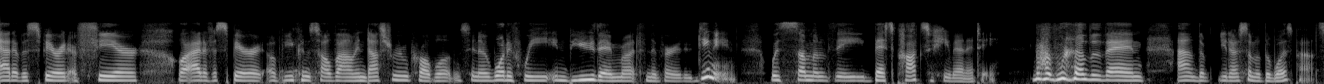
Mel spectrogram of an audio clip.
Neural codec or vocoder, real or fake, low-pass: codec, 16 kHz, 1 kbps, X-Codec, HuBERT features, trained on balanced general audio; fake; 7.2 kHz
